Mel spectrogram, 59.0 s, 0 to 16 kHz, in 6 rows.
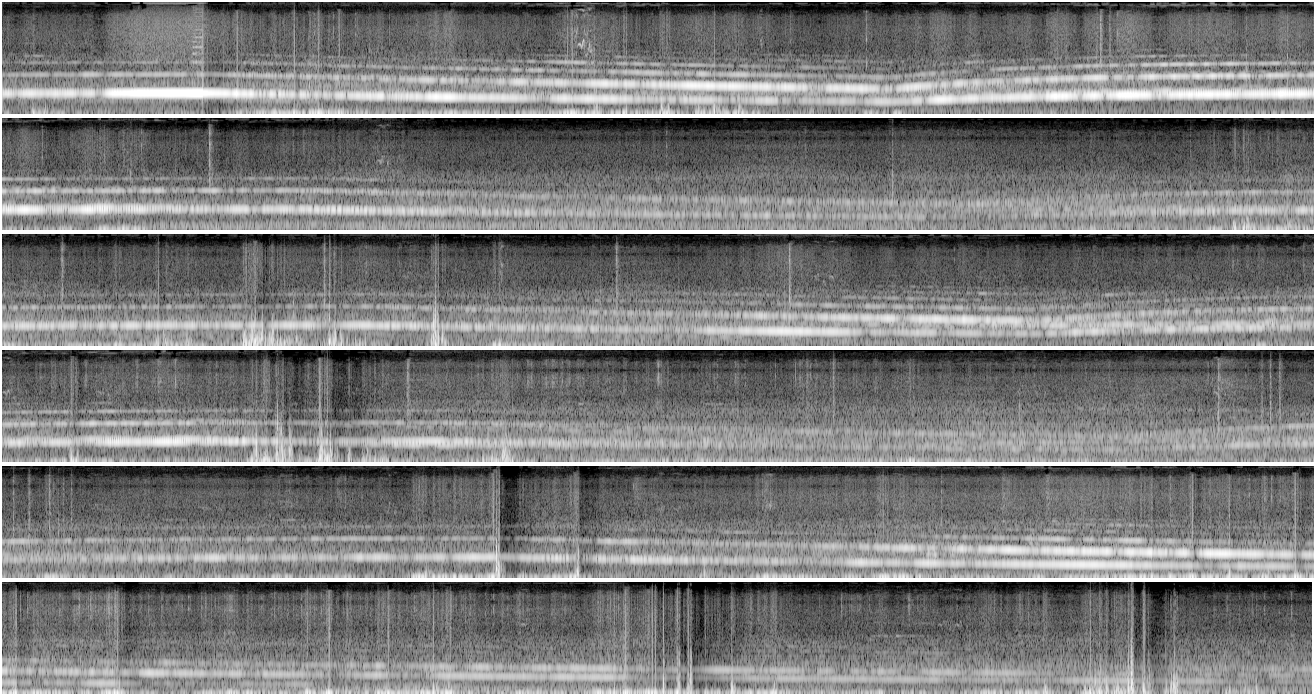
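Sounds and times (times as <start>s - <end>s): electronic warning siren: 0.0s - 59.0s.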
